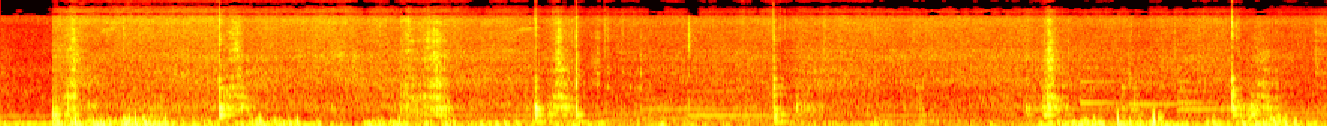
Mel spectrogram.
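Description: Food sizzling as it fries in a hot pan while a utensil stirs and scrapes it, with several sharp clacks of the utensil against the pan.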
